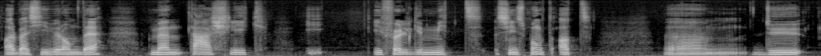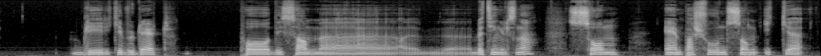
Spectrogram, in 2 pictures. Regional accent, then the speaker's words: Oslo, Norway; Jeg er jo fra Oslo, det er en liten

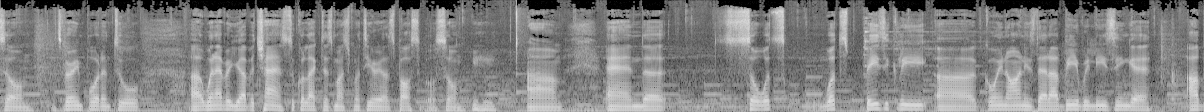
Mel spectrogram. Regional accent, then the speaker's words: Padua, Veneto, Italy; English is a second language; my hometown, Padova, in Italy.

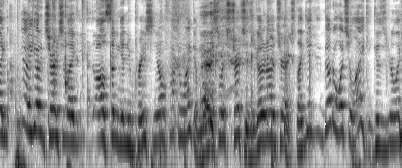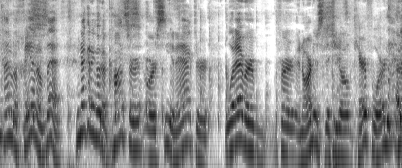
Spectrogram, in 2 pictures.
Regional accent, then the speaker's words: Maryland, United States; moved away; I grew up down in Maryland.

